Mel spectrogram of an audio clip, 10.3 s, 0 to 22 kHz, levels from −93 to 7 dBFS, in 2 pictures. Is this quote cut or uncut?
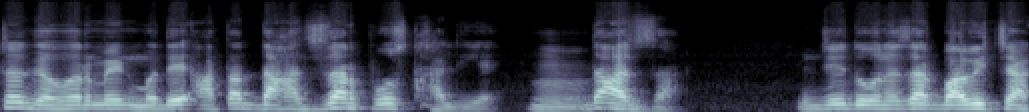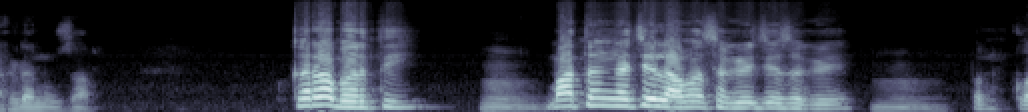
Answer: uncut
